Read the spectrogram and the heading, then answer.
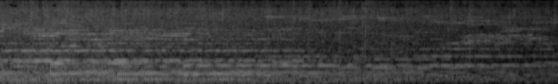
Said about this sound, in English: And by the time I had finished restoring order and my head hit the pillow that night, the sound of the rain beating on the uninsulated roof immediately put me to sleep.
